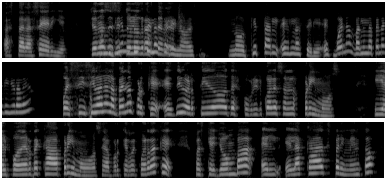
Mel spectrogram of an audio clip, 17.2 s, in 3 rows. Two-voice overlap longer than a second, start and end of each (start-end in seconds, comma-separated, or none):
1.4-2.8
